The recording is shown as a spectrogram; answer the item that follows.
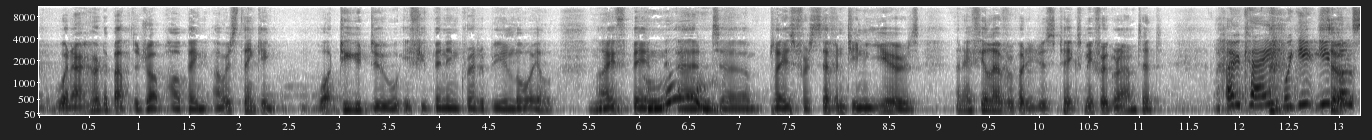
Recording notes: At the recent FT Weekend Festival in London.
